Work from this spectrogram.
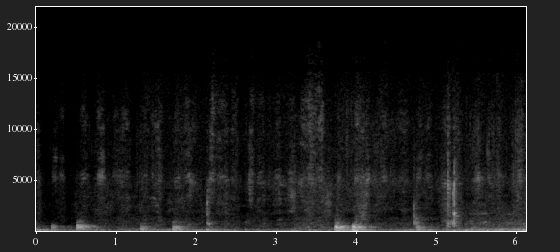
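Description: Marker or chalk writing on a classroom board: a series of short scratchy rubbing strokes in irregular bursts, quiet and close, with some louder strokes near the end.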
